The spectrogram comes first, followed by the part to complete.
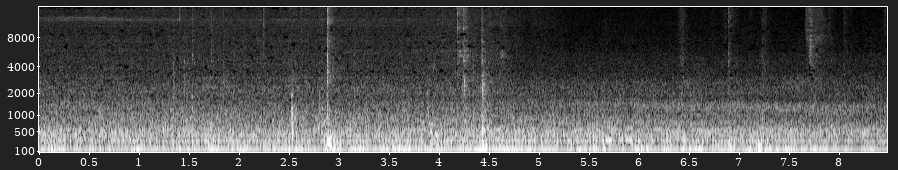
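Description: Plastic toy dollhouse pieces clicking and tapping as they are fitted together by hand, with a few sharp clicks about three and four and a half seconds in. Under them a steady low electric hum runs throughout.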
